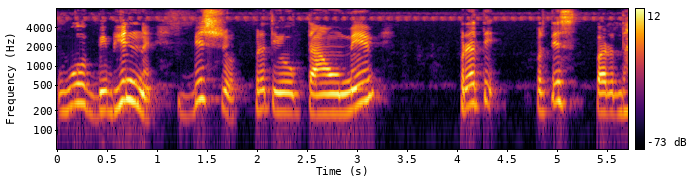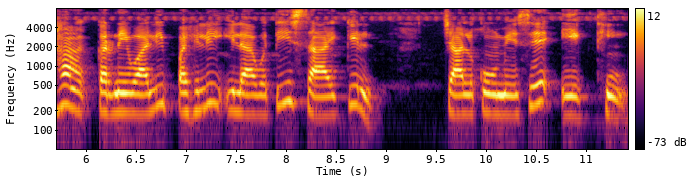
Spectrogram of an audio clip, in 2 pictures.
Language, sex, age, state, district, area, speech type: Hindi, female, 60+, Uttar Pradesh, Sitapur, rural, read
